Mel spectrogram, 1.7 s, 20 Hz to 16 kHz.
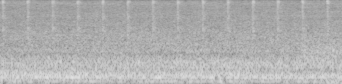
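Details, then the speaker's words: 1995 (BE 2538) Ford Aspire 5-door automatic running on LPG only (the petrol system is not working), at idle with engine and gear temperatures normal. Light, sharp ticking about eight per second. The only noise is valve tick from excessive valve clearance. "ความร้อนปกตินะครับความร้อนเกียร์ปกติมีเสียงวาล์วห่างอย่างเดียวนะครับ"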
